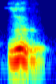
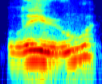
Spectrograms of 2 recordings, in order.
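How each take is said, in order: First: The vowel stays a single pure sound. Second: The vowel glides as a diphthong. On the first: The speaker calls it right. "it's lu" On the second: The speaker calls it wrong. "it's not liu"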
